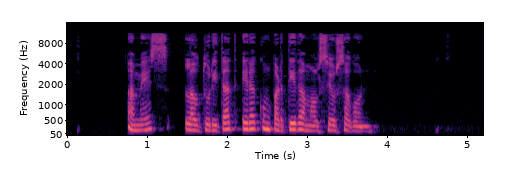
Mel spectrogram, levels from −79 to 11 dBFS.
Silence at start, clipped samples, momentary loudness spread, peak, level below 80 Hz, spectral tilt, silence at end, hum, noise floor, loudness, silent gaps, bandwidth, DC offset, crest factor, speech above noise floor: 0.75 s; under 0.1%; 7 LU; -6 dBFS; -70 dBFS; -4 dB/octave; 1.4 s; none; -74 dBFS; -23 LUFS; none; 11.5 kHz; under 0.1%; 20 dB; 51 dB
